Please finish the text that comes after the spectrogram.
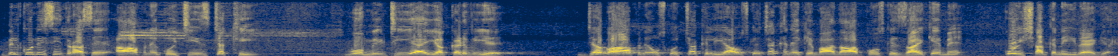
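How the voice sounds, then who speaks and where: A middle-aged man delivers a spiritual lecture in a high-pitched voice. He works through everyday examples and poses questions that he then answers himself. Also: expressive, a little mellow, a little hiss or hum. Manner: explains with everyday examples, asks and answers his own questions. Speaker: religious speaker.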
